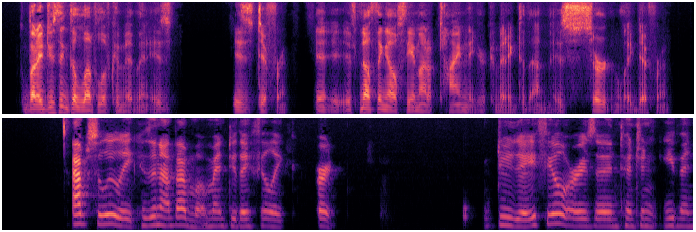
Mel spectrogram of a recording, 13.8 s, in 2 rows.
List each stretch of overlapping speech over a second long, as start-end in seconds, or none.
none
